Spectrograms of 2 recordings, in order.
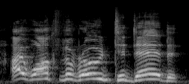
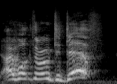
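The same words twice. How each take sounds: First: Slow, higher "road to dead"; mocking the phrasing. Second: Higher, rising "death?"; questioning correction. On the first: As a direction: draw out "to dead" as the oddity. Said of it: "Why is she saying that?". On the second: Retold or imitated. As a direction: offer "death" as a baffled question. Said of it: "The death?".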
